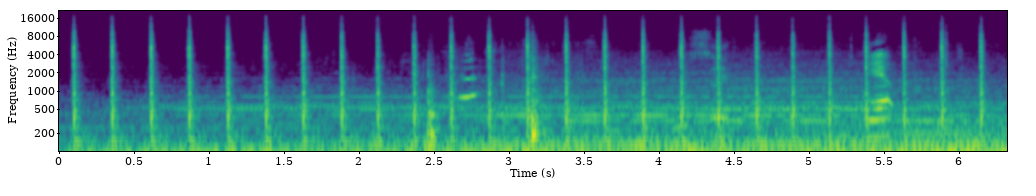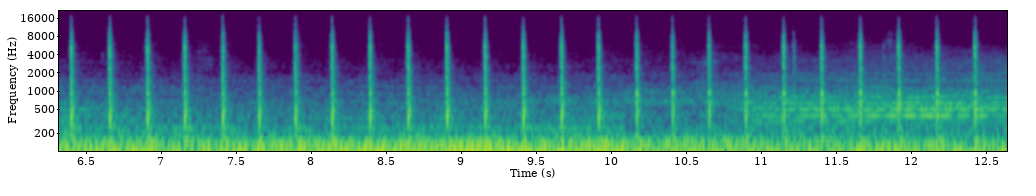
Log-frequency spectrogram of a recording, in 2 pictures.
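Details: Chevy Cavalier clicking noise coming from a box: sharp, evenly spaced ticks about four a second over a low steady hum. Cause not yet pinned down.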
